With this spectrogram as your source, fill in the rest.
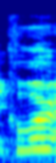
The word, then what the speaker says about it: corps: 1 century ago, 1926, Italy established a corps of force in order to break powerful unions. So like a corp, like a marine, the Marine Corps, but it's spelled C-O-R-P-S.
